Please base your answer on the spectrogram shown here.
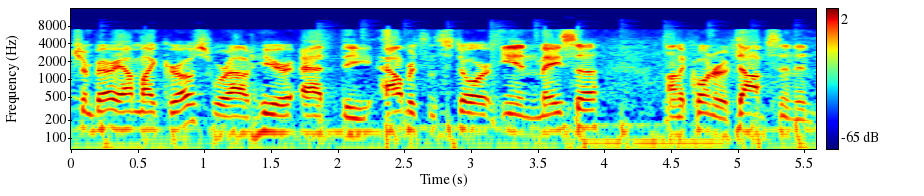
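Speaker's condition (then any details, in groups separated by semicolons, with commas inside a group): No condition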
